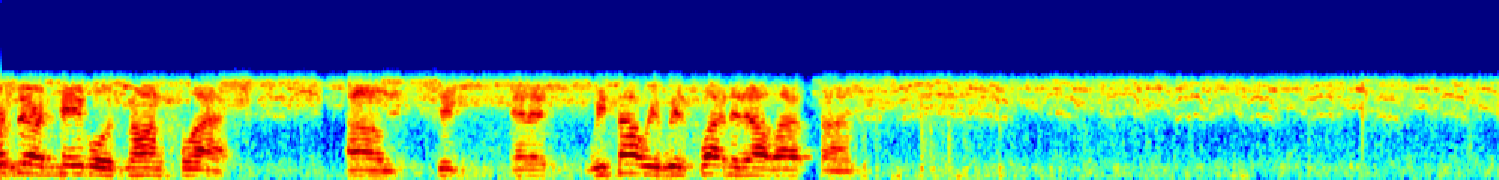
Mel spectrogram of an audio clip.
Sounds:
speech

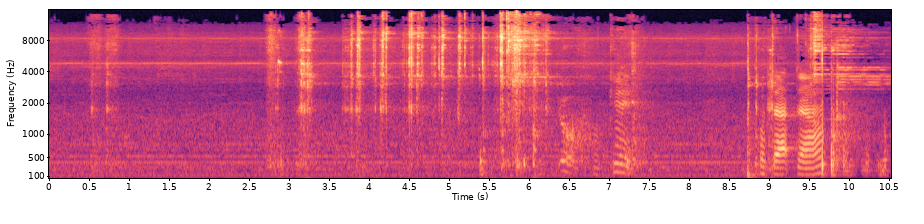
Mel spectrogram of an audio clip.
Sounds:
speech

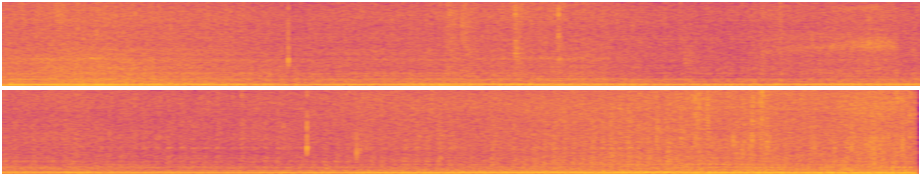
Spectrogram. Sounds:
vehicle
motor vehicle (road)
car

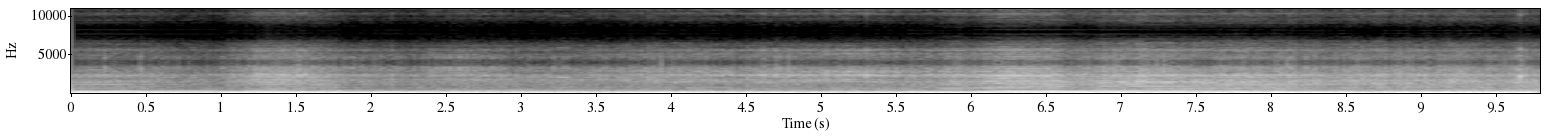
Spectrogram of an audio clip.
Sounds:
vehicle
motor vehicle (road)
car

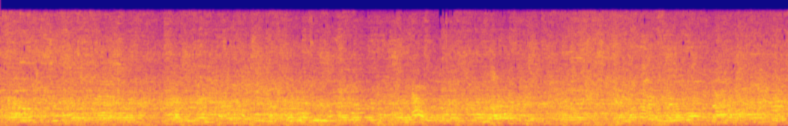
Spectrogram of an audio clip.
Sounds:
music

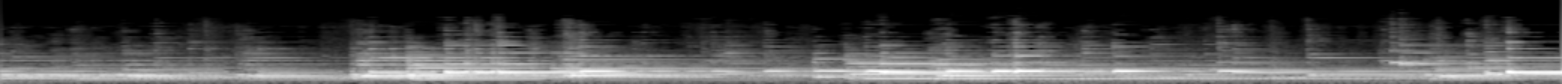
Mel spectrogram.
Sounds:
playing harp

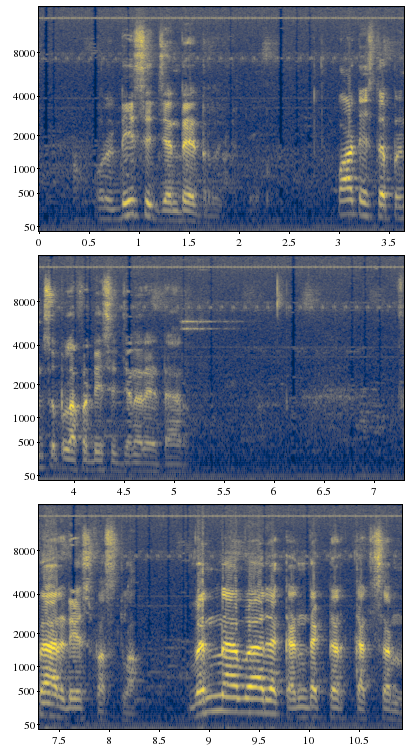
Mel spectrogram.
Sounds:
speech
inside a small room

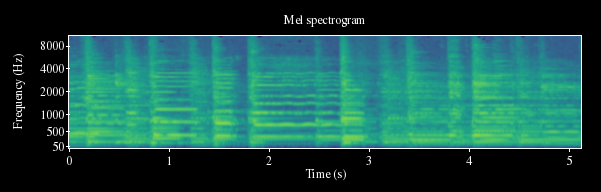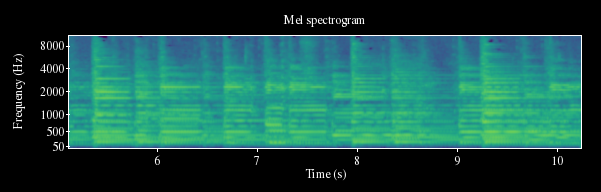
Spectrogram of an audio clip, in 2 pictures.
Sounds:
playing steel guitar

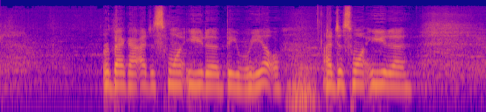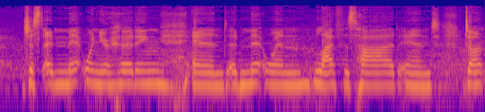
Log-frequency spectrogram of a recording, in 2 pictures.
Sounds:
speech

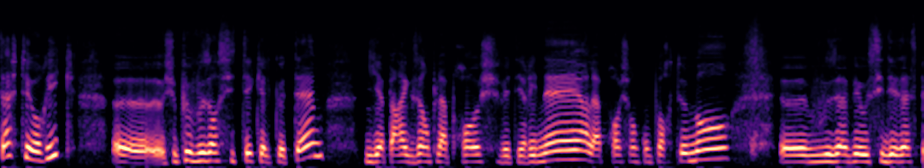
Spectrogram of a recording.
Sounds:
speech

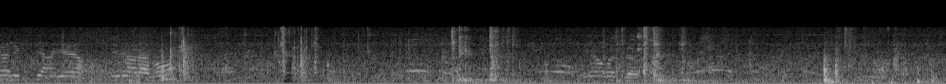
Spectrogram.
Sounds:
wind
boat

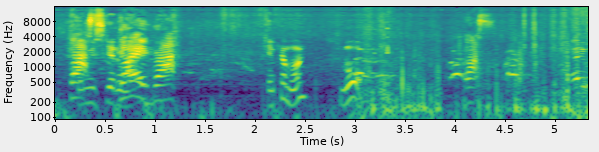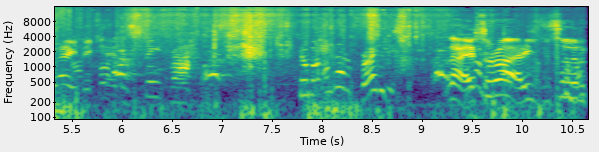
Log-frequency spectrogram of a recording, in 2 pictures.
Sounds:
speech

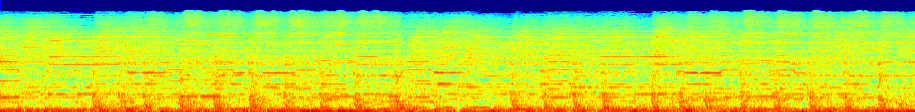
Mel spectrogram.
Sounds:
bagpipes
wind instrument

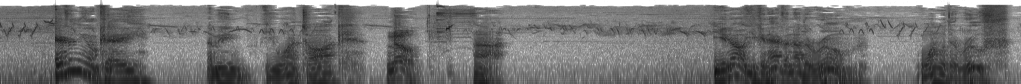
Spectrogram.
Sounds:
bird song
speech
bird
environmental noise

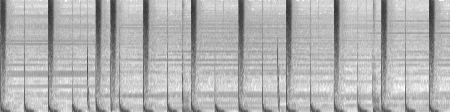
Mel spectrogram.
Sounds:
soundtrack music
music

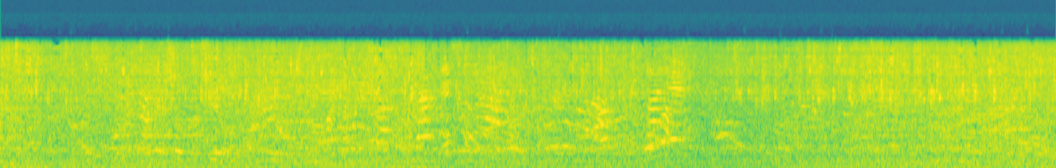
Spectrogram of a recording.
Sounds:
otter growling

